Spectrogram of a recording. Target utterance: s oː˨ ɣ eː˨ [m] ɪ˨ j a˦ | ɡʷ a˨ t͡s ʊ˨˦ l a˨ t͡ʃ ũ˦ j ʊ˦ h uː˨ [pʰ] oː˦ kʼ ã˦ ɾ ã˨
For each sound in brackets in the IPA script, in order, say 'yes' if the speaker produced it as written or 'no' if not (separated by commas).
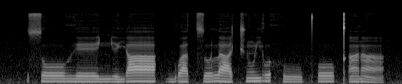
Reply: no, yes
